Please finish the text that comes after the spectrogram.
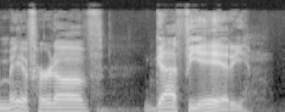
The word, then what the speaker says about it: Fieri: have heard of, Guy Fieri. Fiatti. I don't know how how you pronounce that. Dinners, drive-ins, and dives. I used to always say uh Ferrari and that that's not right at all.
